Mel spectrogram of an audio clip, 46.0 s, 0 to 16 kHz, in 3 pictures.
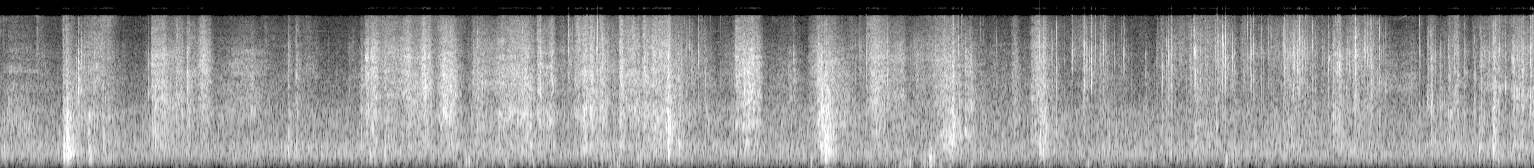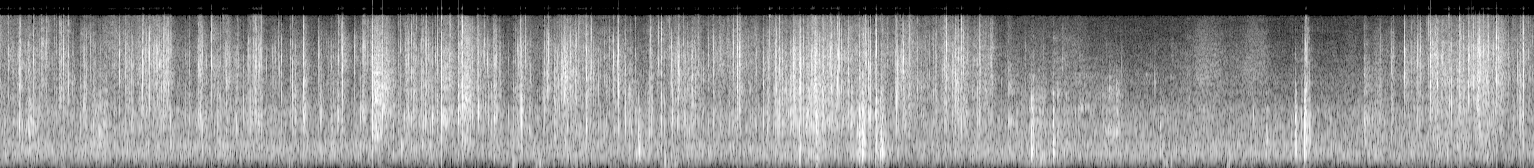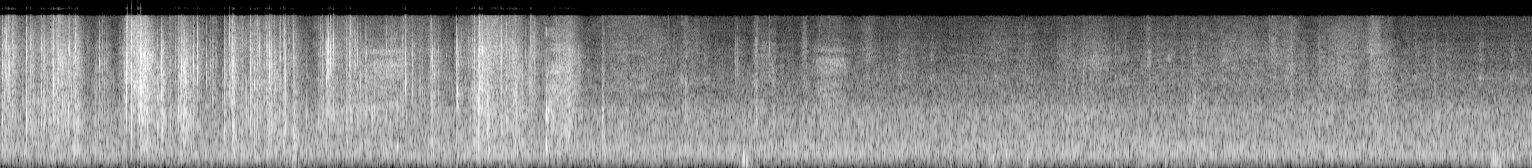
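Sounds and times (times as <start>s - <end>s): plastic wrap crinkling: 3.6s - 26.1s, 28.3s - 36.6s.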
